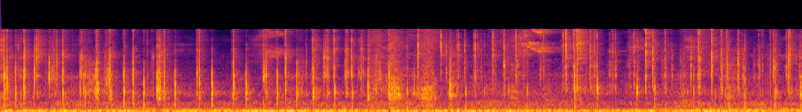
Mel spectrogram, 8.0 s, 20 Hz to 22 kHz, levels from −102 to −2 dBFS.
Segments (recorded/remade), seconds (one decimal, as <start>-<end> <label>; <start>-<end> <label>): 0.0-0.8 remade; 0.8-1.4 recorded; 1.4-3.8 remade; 3.8-8.0 recorded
